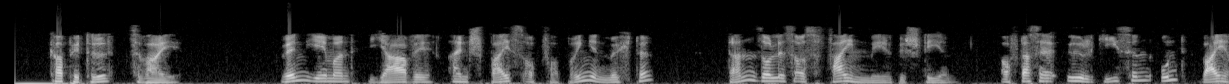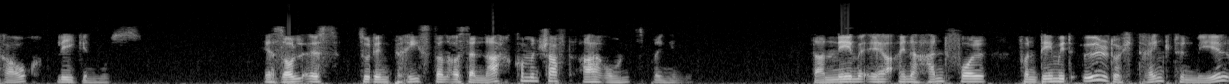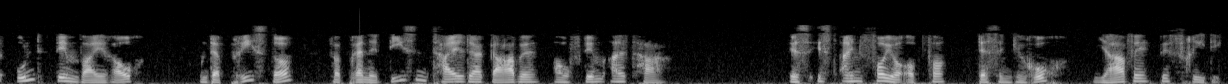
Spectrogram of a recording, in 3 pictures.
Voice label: german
